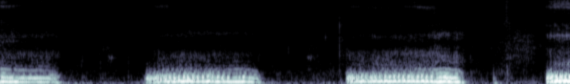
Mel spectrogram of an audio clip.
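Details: Male toy poodle, called the eldest son, losing his temper over having socks put on: three deep, buzzing growls about a second long with quiet gaps between, and a fourth just beginning at the end.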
